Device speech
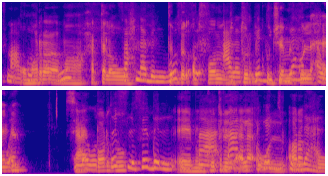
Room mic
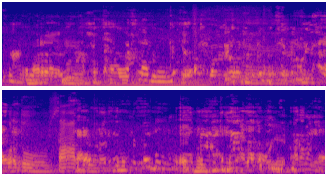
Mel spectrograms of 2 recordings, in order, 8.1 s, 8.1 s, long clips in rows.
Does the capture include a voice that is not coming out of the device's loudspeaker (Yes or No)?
Yes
